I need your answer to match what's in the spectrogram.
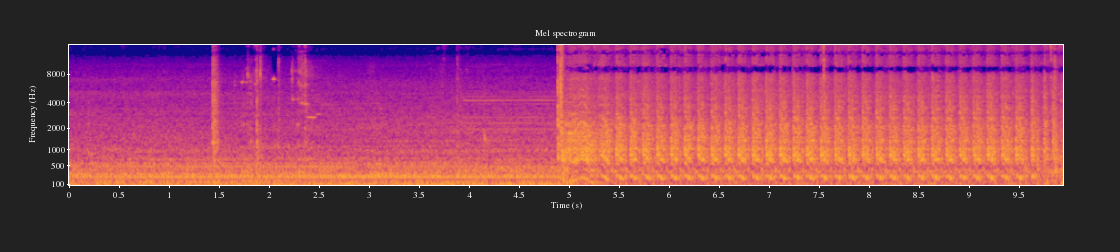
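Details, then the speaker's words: Cummins M11 diesel semi truck after new fuel lines, fuel system primed and bled: brief crank, catches at once, steady even idle clatter without stumbling; starts no problem, no more air bubbles. "so in conclusion, truck starts, no problem. System is bled now. When the truck's running, there's no more air bubbles going through."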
